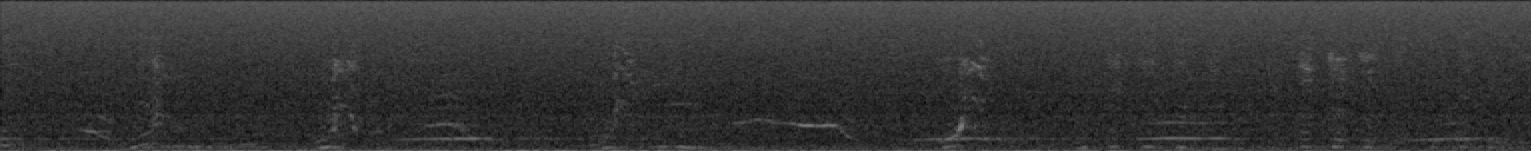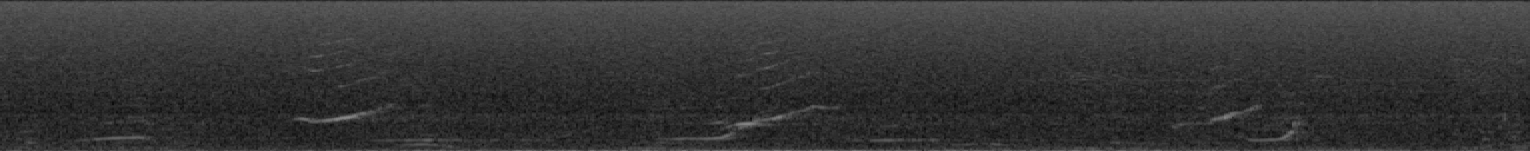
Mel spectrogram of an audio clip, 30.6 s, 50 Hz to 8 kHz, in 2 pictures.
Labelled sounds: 3.3	3.6	humpback whale, 1.8 to 2.4 kHz
9.6	9.9	humpback whale, 1.8 to 2.4 kHz
18.8	19.3	humpback whale, 0.80 to 1.0 kHz
22.9	23.7	humpback whale, 0.80 to 2.4 kHz
27.5	27.9	humpback whale, 0.80 to 0.99 kHz

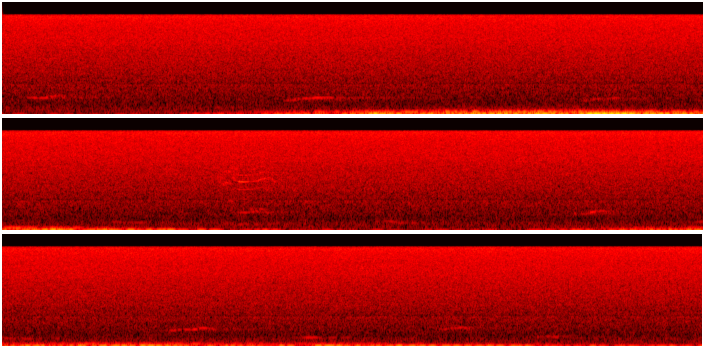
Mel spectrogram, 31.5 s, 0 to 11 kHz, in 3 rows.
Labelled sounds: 14.0	14.2	humpback whale, 1.6 to 2.0 kHz

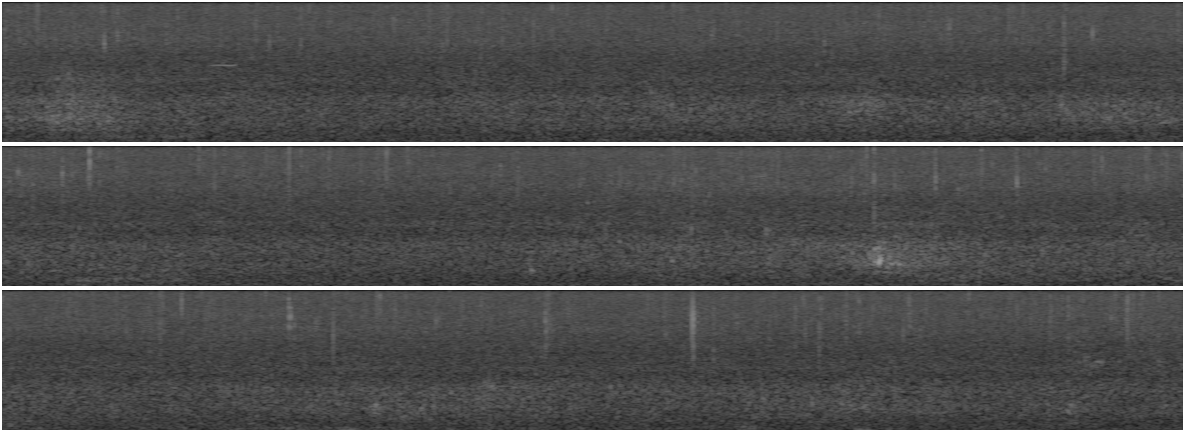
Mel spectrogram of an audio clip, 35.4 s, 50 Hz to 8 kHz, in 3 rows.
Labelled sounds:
2.1	2.4	killer whale, northern resident, 1.9 to 2.2 kHz

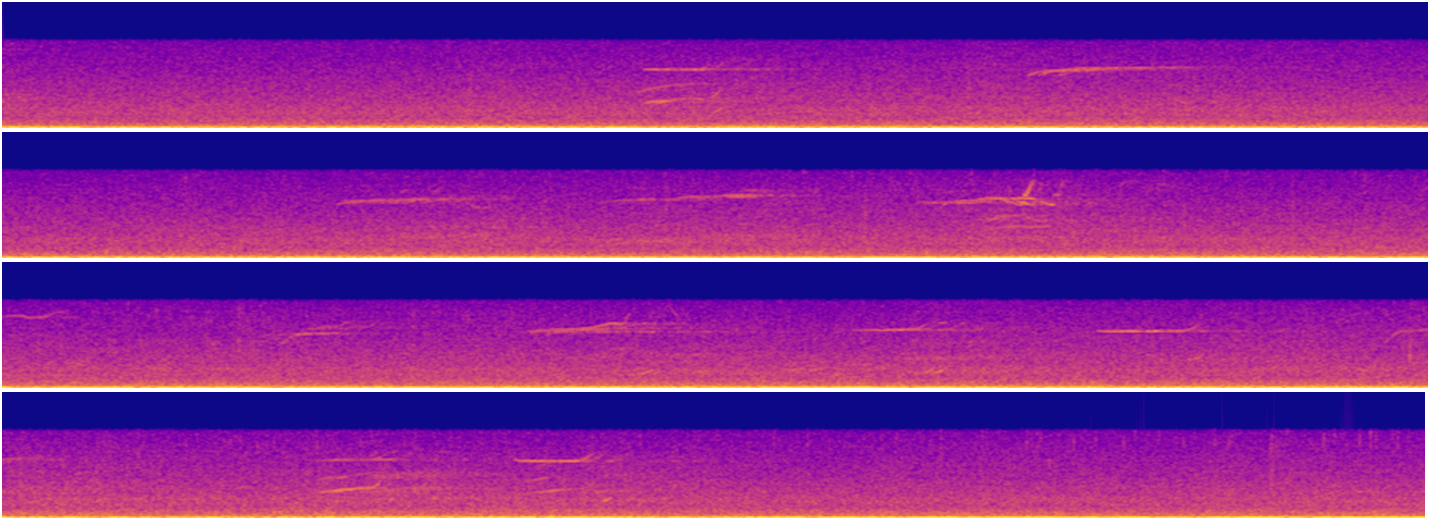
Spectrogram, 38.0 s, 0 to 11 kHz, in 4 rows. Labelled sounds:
4.2	4.9	killer whale, southern resident, 2.2 to 5.6 kHz
6.7	7.9	killer whale, southern resident, 4.6 to 5.4 kHz
11.7	12.7	killer whale, southern resident, 4.4 to 6.0 kHz
13.9	14.7	killer whale, southern resident, 4.6 to 6.0 kHz
22.5	23.5	killer whale, southern resident, 4.8 to 6.1 kHz
24.7	25.4	killer whale, southern resident, 4.2 to 5.8 kHz
26.3	27.0	killer whale, southern resident, 4.9 to 5.4 kHz
30.5	31.4	killer whale, southern resident, 2.3 to 5.5 kHz
31.8	32.6	killer whale, southern resident, 2.3 to 5.6 kHz

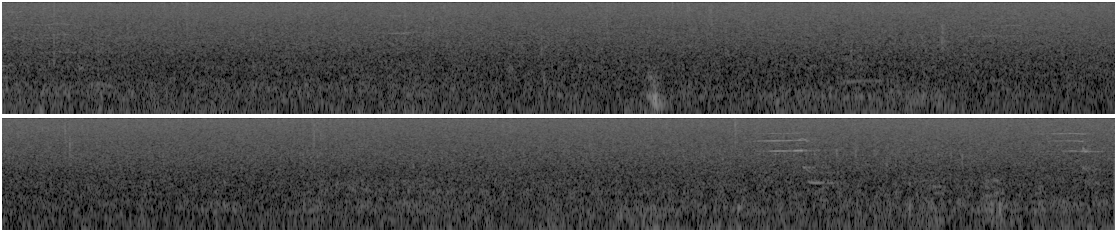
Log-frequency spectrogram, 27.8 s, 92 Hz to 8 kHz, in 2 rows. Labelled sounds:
27.0	27.6	killer whale, 1.0 to 4.3 kHz

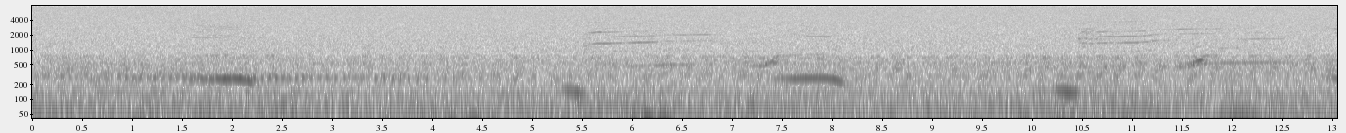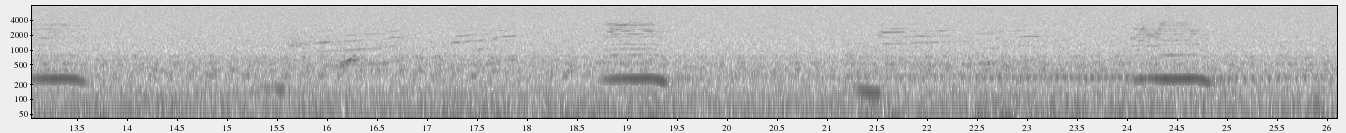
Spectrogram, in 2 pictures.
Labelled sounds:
5.6	6.8	humpback whale, 1.3 to 2.4 kHz
7.7	8.0	humpback whale, 1.8 to 2.0 kHz
10.6	12.5	humpback whale, 1.4 to 2.8 kHz
16.1	16.6	humpback whale, 0.96 to 1.2 kHz
17.2	17.9	humpback whale, 1.4 to 2.1 kHz
18.8	19.3	humpback whale, 1.3 to 3.5 kHz
21.5	23.2	humpback whale, 1.4 to 2.6 kHz

